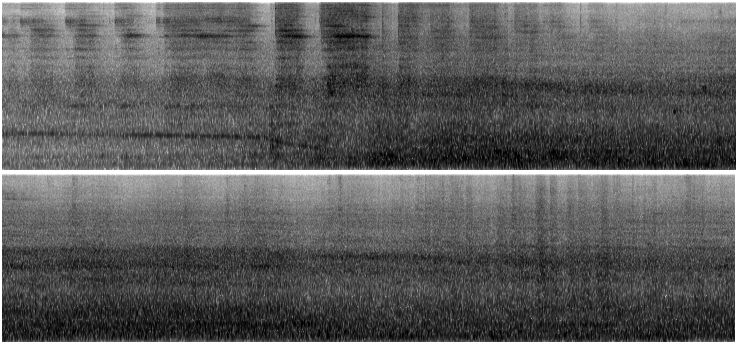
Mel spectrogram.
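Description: Intermodal freight train approaching and then passing close by. The sound grows louder over the first few seconds, and the locomotive's whine drops in pitch as it goes past about six seconds in. After that comes a steady loud rumble and clatter of wagon wheels on the rails, with a faint high wheel squeal.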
